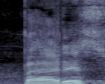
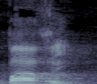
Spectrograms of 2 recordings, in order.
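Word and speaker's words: Paris: پیرس جو ہم کہتے ہیں، انگلش کا یہ تلفظ ہے، وہ لوگ کہیں گے پاغی، غین.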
